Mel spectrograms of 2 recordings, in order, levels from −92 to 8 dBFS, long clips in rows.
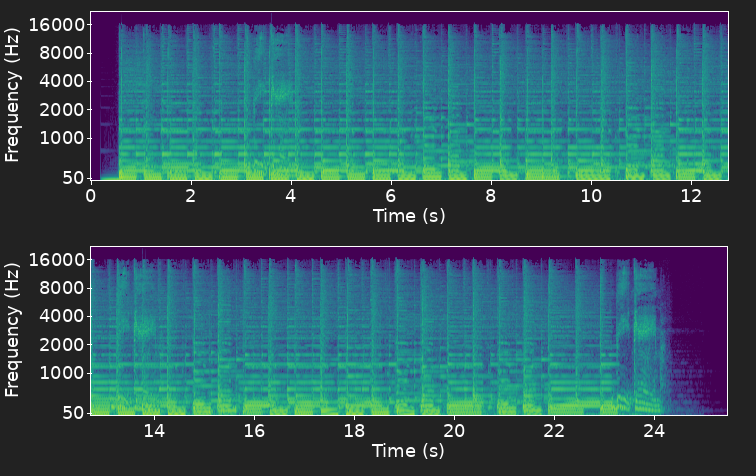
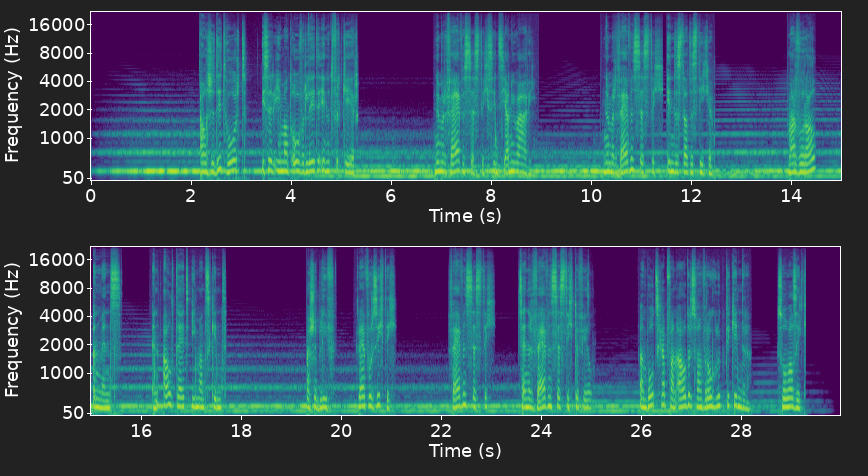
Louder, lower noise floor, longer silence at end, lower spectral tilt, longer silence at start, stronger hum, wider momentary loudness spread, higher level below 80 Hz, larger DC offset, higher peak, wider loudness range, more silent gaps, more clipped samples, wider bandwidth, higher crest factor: second, -15 LUFS vs -11 LUFS; first, -74 dBFS vs -57 dBFS; second, 0 s vs 0.7 s; about the same, -6 dB/octave vs -5 dB/octave; about the same, 0.15 s vs 0.1 s; neither; second, 3 LU vs 11 LU; first, -22 dBFS vs -40 dBFS; first, 9% vs under 0.1%; about the same, 0 dBFS vs 0 dBFS; about the same, 1 LU vs 3 LU; neither; neither; second, 17 kHz vs 19.5 kHz; about the same, 14 dB vs 10 dB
